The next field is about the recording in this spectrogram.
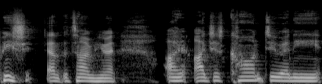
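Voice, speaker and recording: Speaking with an English accent, a woman with a very deep, low pitch keeps a moderate pace and fairly even intonation in a very clean recording with a silent background. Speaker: comedian and writer on social media. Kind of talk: casual chat interview. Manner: halting, repetitive.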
